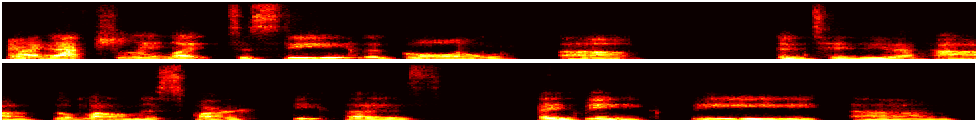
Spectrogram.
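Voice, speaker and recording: A woman board member making an earnest proposal, pausing with fillers as she thinks. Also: fairly low pitch. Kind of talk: board meeting discussion. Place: board meeting room. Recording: echoey room, distant mic.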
